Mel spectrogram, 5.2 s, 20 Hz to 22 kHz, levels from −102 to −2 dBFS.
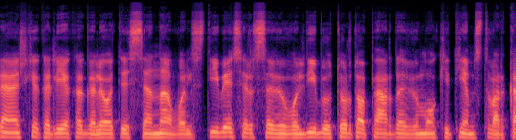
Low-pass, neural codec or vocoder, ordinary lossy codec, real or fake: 19.8 kHz; vocoder, 44.1 kHz, 128 mel bands every 512 samples, BigVGAN v2; Opus, 24 kbps; fake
